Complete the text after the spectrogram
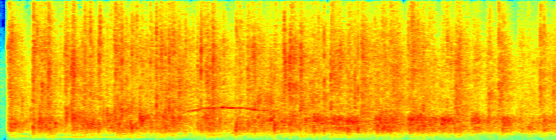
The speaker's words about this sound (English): Let's give a big round of applause now for Jennifer Granick.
